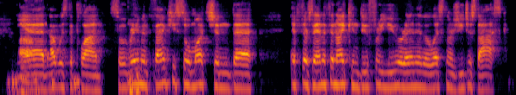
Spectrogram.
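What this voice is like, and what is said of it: Hybrid Scottish-American accent. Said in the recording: “you have an accent. ... I'm originally from Scotland, but I've lived here for 22 years. So I've got a hybrid Scottish American kind of thing going on.”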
